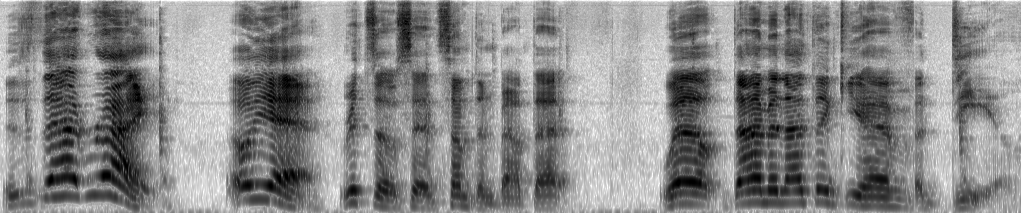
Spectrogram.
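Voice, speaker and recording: Man acting a drawling, lively gangster boss. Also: fairly high pitch, slow, exaggerated voice. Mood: relaxed, expansive. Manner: slangy, drawling wiseguy patter. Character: smooth-talking male 1920s gangster boss, genial but menacing. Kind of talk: period noir radio drama acting.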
